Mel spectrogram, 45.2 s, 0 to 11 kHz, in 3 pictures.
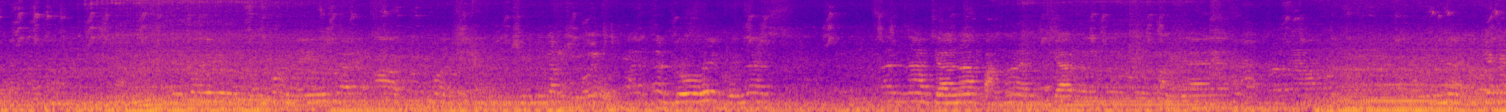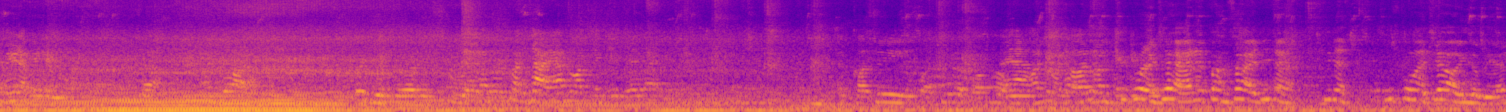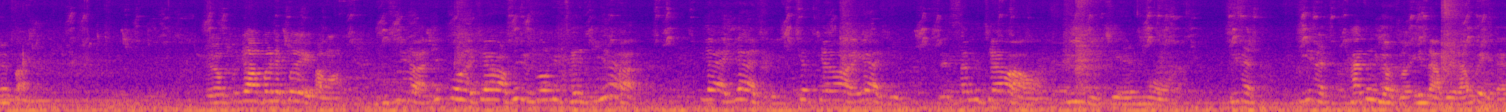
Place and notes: Zhongzheng, Keelung - Old people
A group of old men sitting outside the community center chat Sony PCM D50 + Soundman OKM II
